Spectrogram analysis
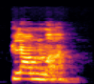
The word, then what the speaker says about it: plumber: a plumber plumber plumber make sure when you pronounce plumber be silence even though there is piece of lumber it's plumber right so be clear with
